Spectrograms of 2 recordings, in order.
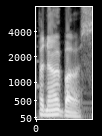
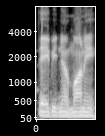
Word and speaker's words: Baby No Money: She's like, "It's pronounced Bonobos." And I'm like, "It's not. It's Baby No Money. They say it in the song."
